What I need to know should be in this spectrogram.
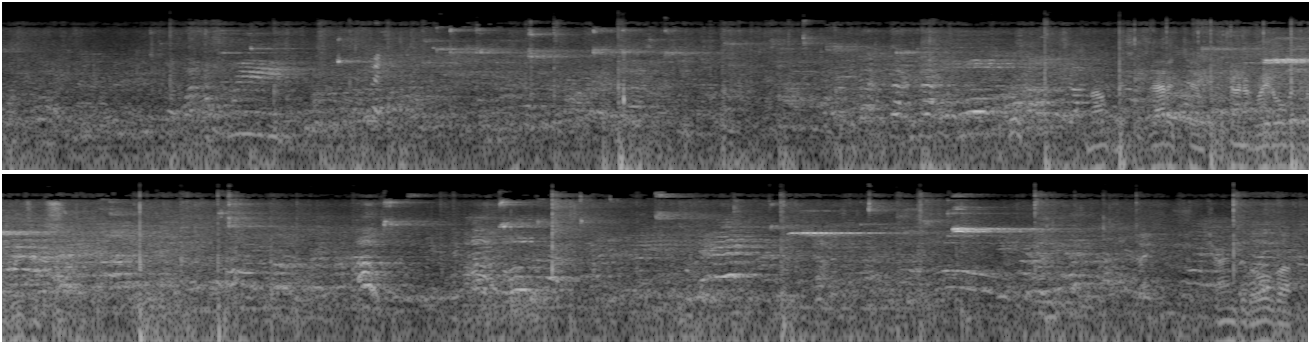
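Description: Women and men talk nearby.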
